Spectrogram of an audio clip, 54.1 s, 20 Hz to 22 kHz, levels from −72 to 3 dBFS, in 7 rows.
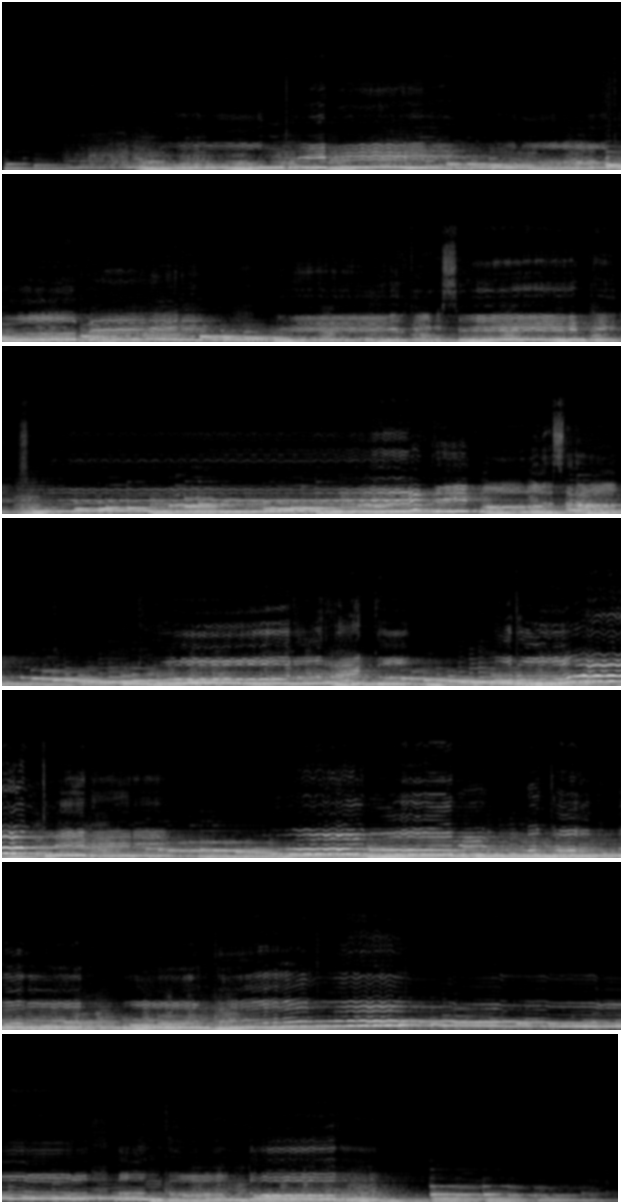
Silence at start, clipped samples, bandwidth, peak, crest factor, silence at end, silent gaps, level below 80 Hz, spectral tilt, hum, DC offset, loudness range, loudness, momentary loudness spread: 0 s; under 0.1%; 12.5 kHz; 0 dBFS; 18 dB; 0 s; none; -50 dBFS; -6 dB/octave; none; under 0.1%; 7 LU; -19 LUFS; 10 LU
